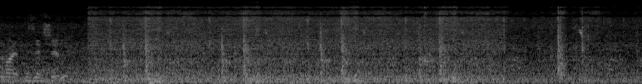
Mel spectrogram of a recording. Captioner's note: machine whirs and clicks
